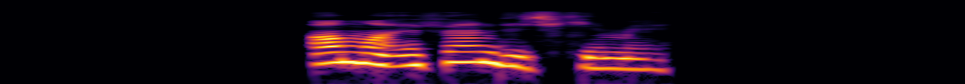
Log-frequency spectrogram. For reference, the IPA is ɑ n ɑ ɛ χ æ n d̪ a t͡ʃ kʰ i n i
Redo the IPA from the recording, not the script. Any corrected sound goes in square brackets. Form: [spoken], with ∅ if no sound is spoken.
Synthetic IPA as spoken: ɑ [m] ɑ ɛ [f] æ n d̪ [i] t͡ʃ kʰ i [m] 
